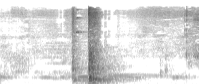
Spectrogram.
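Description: A microwave door shuts with a thud.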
